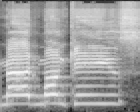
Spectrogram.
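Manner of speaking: high, slow, drawn-out yell. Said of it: "Robin just yells out".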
